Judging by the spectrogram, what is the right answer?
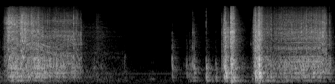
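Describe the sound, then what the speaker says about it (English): Impact driver with an extension on a 10 mm socket backing carburetor bolts out of a generator: a loud rattling burst, a pause, then several short hammering bursts close by. "on a reasonable extension on an impact. The first 2, remove your carburetor bolts."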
